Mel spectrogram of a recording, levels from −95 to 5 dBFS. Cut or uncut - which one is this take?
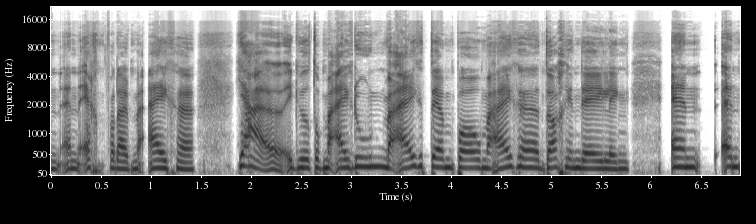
cut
